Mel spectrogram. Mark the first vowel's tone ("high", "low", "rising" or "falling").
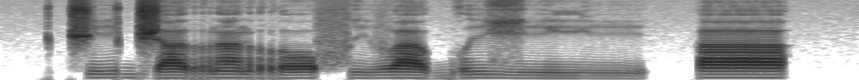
rising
